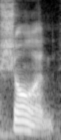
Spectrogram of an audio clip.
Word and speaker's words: Seam: think that it's pronounced seem and then he tells you oh yeah it's pronounced like Sean his name is sheem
